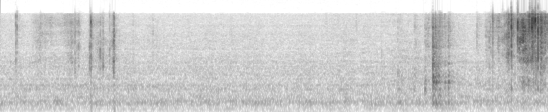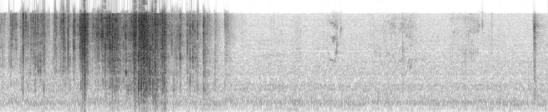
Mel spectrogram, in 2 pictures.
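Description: Plastic wrapper of a trading card pack being torn open and crinkled by hand, a burst of crackly rustling from about four seconds in that is loudest near seven seconds, then dies away.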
